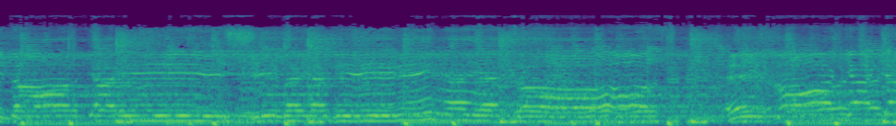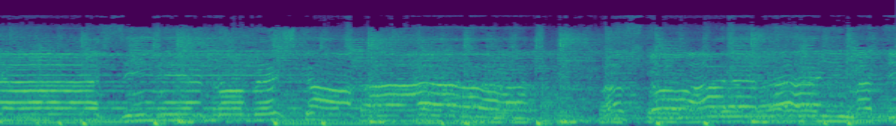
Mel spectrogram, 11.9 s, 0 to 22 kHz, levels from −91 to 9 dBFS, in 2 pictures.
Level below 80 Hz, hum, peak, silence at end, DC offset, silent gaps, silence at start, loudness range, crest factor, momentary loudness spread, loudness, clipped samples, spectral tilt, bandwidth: -32 dBFS; none; -2 dBFS; 0 s; under 0.1%; none; 0 s; 1 LU; 12 dB; 3 LU; -15 LUFS; under 0.1%; -4.5 dB/octave; 13.5 kHz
